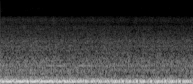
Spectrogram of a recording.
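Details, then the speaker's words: Ford 5.0 V8 swapped into a Foxbody, first start with a stock H-pipe and no cat-back exhaust: a deep, even burble with a steady low rumble, idling down smoothly with no misses or ticks. A healthy runner. "so there we are she purrs like a kitten that's with a stock h pipe on there's no cat back yet"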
